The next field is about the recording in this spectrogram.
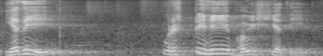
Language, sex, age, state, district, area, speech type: Sanskrit, male, 60+, Karnataka, Uttara Kannada, rural, spontaneous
